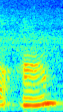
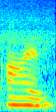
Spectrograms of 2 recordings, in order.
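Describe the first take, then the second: First: आर्म said as aam with no r, British style. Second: आर्म with the r lightly sounded, American style. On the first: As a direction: keep the r silent in आर्म. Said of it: "आर को मैं ज़्यादा pronounce नहीं कर रही क्योंकि मैं British use कर रही हूँ". (आर्म ब्रिटिश ढंग से, बिना आर के) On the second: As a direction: let a bit of r show in आर्म. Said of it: "थोड़ा सा प्रोनाउंस करना है जैसे आर्म". (आर्म अमेरिकन ढंग से, हल्का आर बोलते हुए) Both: Shown as a demonstration.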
